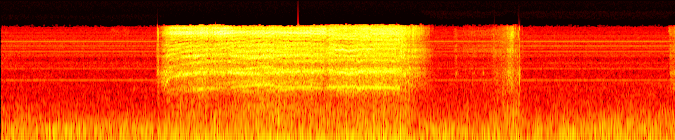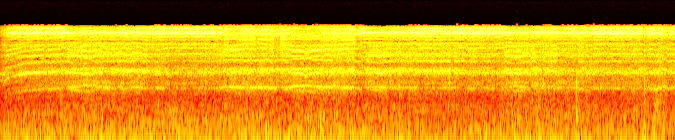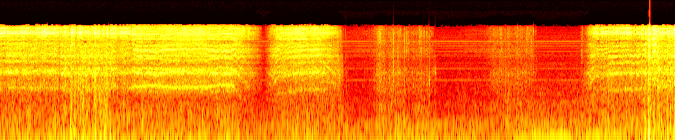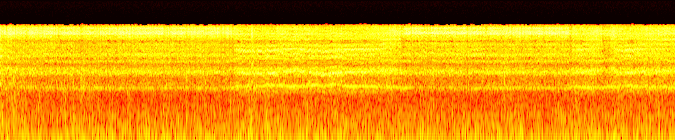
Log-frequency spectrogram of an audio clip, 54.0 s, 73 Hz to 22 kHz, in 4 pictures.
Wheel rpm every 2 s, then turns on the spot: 0, 40, 160, 150, 20, 0, 30, 150, 160, 160, 160, 160, 160, 160, 160, 150, 80, 10, 10, 70, 170, 160, 160, 160, 160, 160, 160.
34-38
